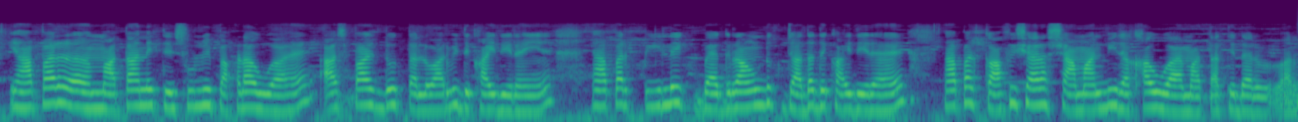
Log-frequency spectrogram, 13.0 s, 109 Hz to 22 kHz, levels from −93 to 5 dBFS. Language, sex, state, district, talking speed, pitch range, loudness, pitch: Hindi, female, Jharkhand, Sahebganj, 170 wpm, 185-225 Hz, -26 LUFS, 200 Hz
